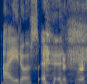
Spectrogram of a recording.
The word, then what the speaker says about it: IROS: Eh, en el 2018 organizamos en la Universidad Carlos Iero de Madrid una conferencia que se llama Iros. Eh, bueno, en inglés la la pronunciamos como Airos, Airos 2018.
